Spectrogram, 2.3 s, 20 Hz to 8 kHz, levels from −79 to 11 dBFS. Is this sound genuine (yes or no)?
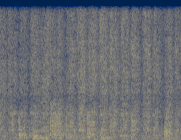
no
